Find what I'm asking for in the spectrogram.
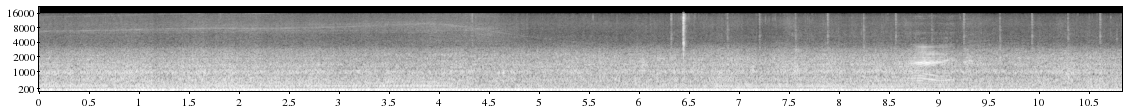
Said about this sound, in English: You get the turbo whine while you're cruising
